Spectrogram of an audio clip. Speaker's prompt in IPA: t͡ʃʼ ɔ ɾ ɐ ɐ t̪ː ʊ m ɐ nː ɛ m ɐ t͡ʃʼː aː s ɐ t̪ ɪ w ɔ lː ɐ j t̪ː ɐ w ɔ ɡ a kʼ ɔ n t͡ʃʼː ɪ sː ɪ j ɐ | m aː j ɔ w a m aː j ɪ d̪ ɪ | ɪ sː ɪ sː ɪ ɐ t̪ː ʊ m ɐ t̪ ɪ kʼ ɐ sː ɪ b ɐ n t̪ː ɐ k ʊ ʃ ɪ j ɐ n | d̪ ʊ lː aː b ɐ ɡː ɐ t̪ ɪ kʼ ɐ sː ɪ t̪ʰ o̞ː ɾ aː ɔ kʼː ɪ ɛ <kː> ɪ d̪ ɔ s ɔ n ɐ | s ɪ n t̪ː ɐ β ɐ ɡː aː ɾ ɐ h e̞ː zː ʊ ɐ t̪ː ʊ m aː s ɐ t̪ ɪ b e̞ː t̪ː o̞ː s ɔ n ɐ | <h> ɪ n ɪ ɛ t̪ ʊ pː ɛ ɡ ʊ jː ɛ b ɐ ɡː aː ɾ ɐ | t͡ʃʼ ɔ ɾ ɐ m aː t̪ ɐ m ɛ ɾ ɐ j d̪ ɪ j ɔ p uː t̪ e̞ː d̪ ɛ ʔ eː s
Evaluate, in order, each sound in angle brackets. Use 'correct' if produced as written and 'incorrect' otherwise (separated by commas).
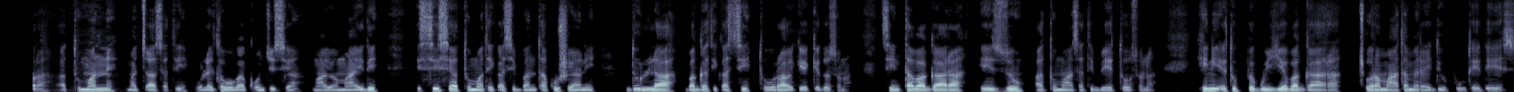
incorrect, correct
